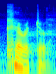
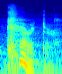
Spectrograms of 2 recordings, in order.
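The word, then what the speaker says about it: χαρακτήρ: exact imprint let me give you the greek pronunciation you ready for it character that's the greek word that's how you pronounce it character so you read the text that way isn't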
